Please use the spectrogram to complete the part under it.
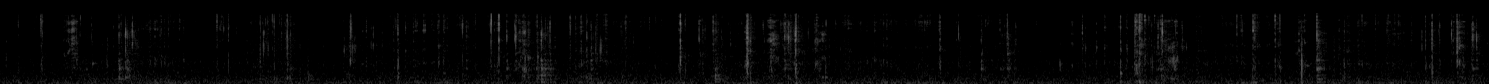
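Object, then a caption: Bar of soap scraped with a metal blade. A solid square white bar of soap held in the hand is scraped and carved with a metal utility blade, shaving off dry flakes. Quiet, bright, crisp scratching and crinkling clicks come in quick irregular bursts, each dying away instantly, with almost no low end.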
